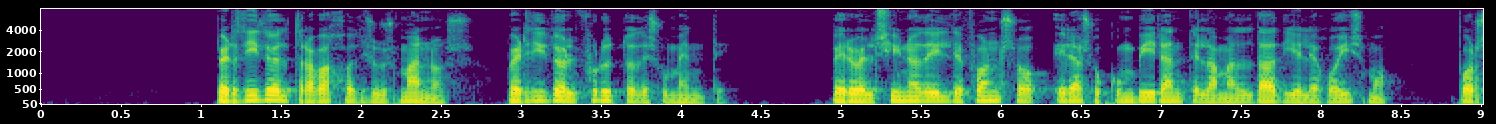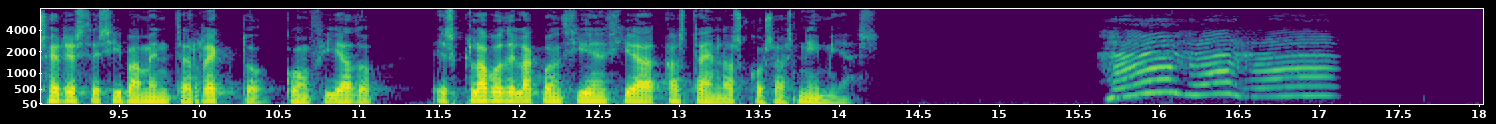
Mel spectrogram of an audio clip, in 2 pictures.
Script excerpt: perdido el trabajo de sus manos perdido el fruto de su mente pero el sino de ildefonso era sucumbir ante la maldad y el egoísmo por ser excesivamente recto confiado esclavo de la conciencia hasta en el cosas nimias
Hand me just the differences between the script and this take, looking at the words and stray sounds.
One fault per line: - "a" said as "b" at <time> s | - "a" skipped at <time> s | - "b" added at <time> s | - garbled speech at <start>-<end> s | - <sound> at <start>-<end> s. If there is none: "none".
- "el" said as "las" at 13.3 s
- laugh at 15.6-17.2 s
